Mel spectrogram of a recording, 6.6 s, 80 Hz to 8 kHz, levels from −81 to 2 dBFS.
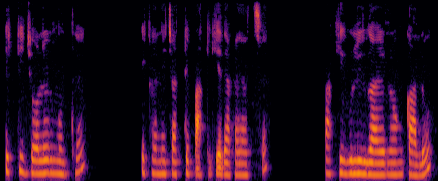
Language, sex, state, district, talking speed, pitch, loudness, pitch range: Bengali, female, West Bengal, Jalpaiguri, 110 wpm, 205 Hz, -24 LUFS, 190-225 Hz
